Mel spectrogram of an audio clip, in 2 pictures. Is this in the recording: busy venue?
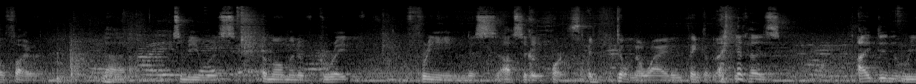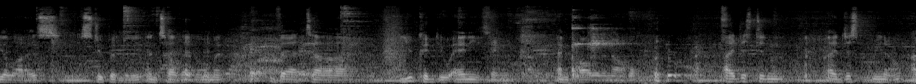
yes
